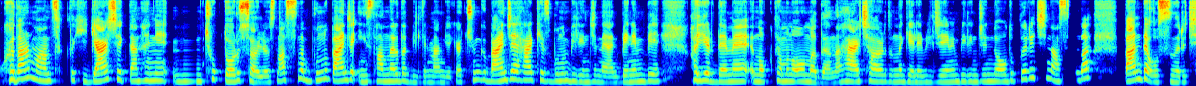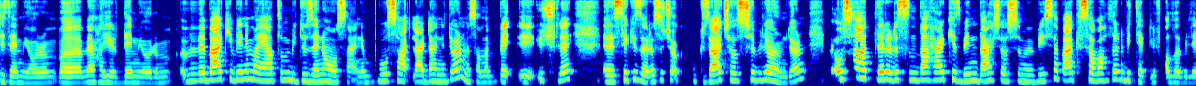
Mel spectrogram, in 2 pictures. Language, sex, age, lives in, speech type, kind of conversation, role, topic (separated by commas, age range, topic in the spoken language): Turkish, female, 20-24, Germany, conversation, advice, user, Sık kesintiler yüzünden odaklanmakta neden zorlanıyorum?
